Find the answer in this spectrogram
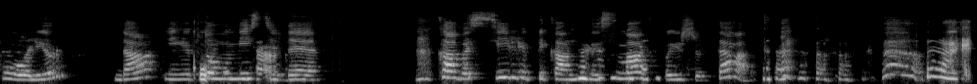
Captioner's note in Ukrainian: сміх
